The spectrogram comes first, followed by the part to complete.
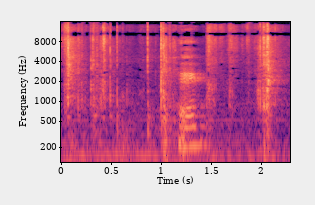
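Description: Tarot cards being shuffled, a run of quick papery clicks and snaps. About a second in, a brief wordless vocal sound, the loudest thing here.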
